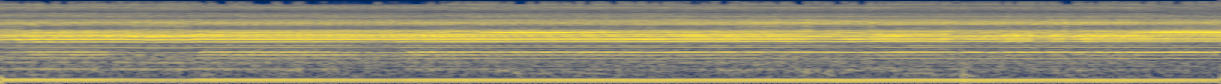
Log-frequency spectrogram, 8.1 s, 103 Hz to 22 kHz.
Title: M15 r3 fan. bad bearings?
